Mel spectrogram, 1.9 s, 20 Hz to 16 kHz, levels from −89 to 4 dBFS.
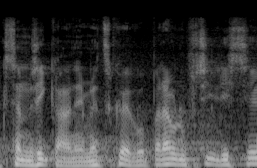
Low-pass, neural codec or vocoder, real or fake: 10.8 kHz; none; real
